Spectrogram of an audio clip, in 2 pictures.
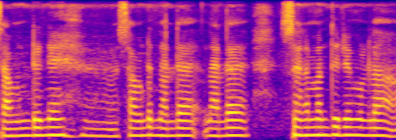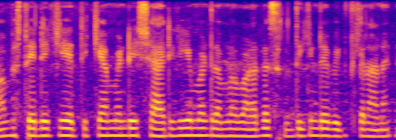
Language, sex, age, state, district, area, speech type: Malayalam, female, 45-60, Kerala, Pathanamthitta, rural, spontaneous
